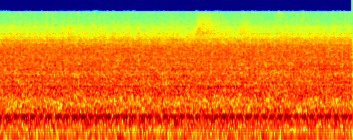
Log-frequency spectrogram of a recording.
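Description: Steady machine hum with one constant low tone, unchanging throughout.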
